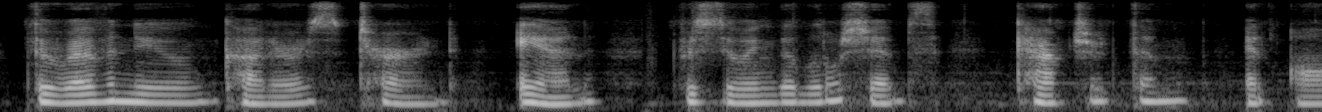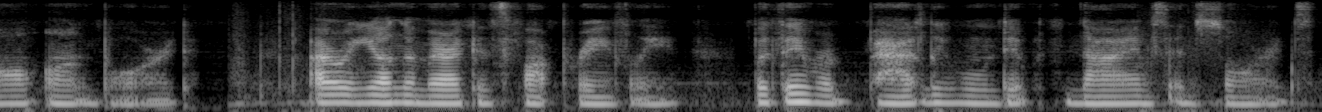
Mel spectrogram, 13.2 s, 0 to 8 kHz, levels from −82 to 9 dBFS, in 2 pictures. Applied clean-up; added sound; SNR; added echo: neural separator model SepFormer DNS4.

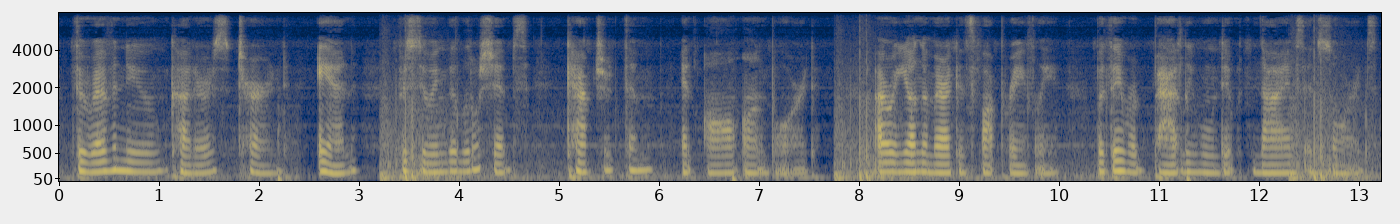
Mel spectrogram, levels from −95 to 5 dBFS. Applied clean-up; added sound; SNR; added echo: none; Fireworks; 11 dB; reverberation time 0.4 s.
